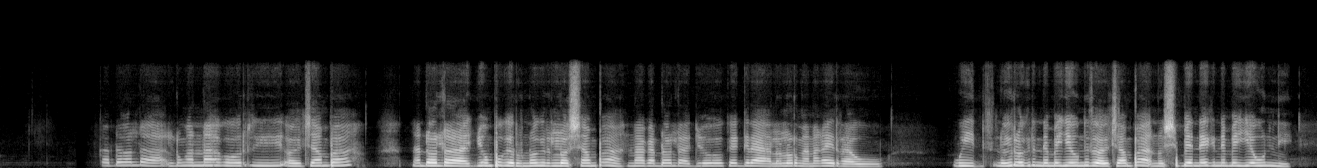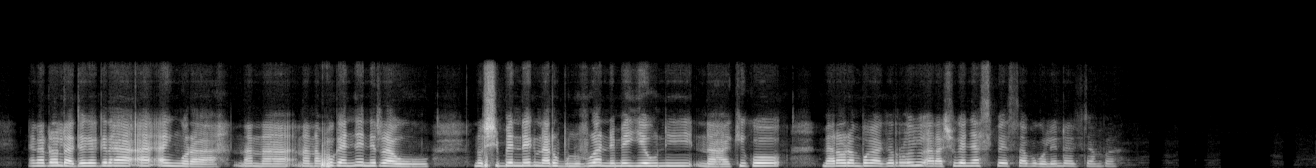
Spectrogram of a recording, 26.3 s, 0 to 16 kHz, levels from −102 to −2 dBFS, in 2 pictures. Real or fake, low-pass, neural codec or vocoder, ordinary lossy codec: fake; 9.9 kHz; vocoder, 22.05 kHz, 80 mel bands, WaveNeXt; none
